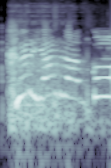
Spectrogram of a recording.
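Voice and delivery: high, frantic yell to break it; urging himself on in a panic, voice jumping up. Real, not acted. Gamer panicking as the monster closes in, frantic high yell.

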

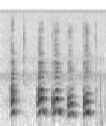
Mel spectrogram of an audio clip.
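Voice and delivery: high-pitched bouncy hops; playful hopping. Real, not acted. Gamer hopping off to the house, playful hopping. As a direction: pip each hop up high.

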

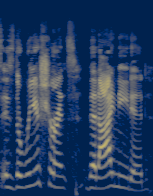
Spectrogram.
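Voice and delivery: ordinary talk

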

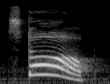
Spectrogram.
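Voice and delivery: high, loud cry of stop; sharp loud warning shout. A narrator's reading. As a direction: yell it out to halt them. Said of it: "shouted Comer".

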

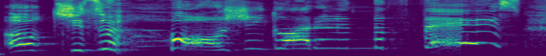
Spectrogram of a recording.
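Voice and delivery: high, amazed squeal; thrilled, high-pitched play-by-play gasp; excited exclamation. Real, not acted. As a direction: react to a direct hit, voice climbing high. Reacting excitedly to snowball hit.

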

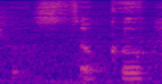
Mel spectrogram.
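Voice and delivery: excited whisper. Real, not acted. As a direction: hush it like a secret. Aside about the pool.

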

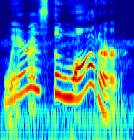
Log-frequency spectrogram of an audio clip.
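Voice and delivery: lightly voiced high little creature; a hint of a small, raspy hatchling. A narrator's reading. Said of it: "in a small, raspy voice".

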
